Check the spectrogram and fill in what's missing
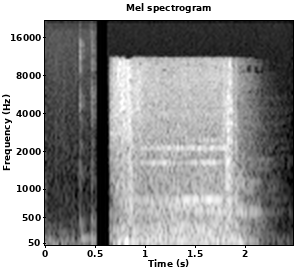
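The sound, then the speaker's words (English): A quick click as a button is pushed, then a time machine's motorized door whirs open with a steady mechanical hum, loud, for about a second and a half before cutting off. No talking. “So let's push the button here and open up the door.”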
